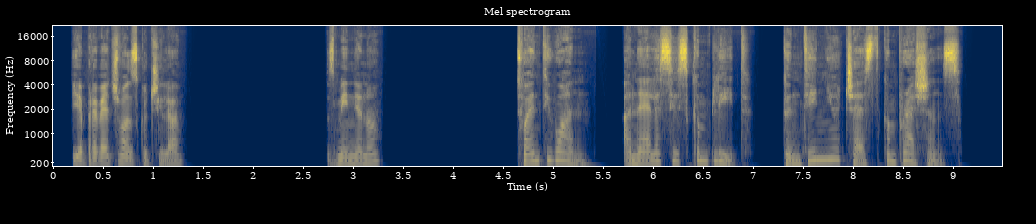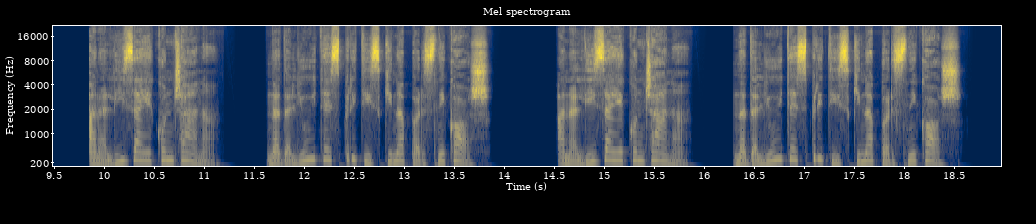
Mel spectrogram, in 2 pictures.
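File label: slovenian female e-learning; voice demos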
